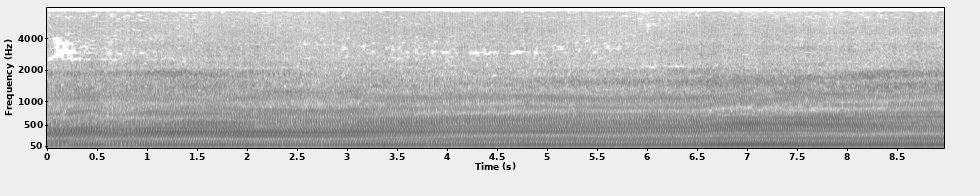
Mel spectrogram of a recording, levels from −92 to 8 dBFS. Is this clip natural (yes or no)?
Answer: yes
